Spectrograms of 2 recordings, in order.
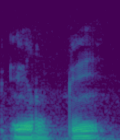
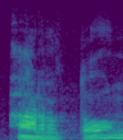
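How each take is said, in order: First: "orto" said "or-taw", opening on rounded o; "orto" with o before the r; wrong O vowel. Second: "arto" said "ar-taw", opening on ah; "arto" with ah before the r. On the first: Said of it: "not orto". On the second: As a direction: open the first vowel of "arto" to "ah". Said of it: "A followed by R is always pronounced". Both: Shown as a demonstration.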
